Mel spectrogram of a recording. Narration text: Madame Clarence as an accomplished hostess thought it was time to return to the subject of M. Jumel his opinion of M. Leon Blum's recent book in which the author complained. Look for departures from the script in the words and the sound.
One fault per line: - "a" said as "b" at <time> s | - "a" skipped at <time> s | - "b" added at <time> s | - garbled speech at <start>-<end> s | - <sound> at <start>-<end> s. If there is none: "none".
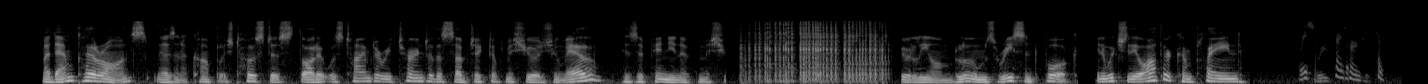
- squeak at 7.4-8.9 s
- chirp at 13.0-13.9 s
